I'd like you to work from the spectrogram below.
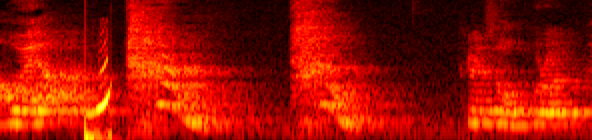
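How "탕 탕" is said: high, yelped; ouch hot. Acted. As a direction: yelp it like a sudden burn. Acting burnt by oil. (데었을 때 높게 외치는 "탕")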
